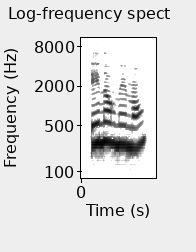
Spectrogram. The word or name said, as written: enormement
